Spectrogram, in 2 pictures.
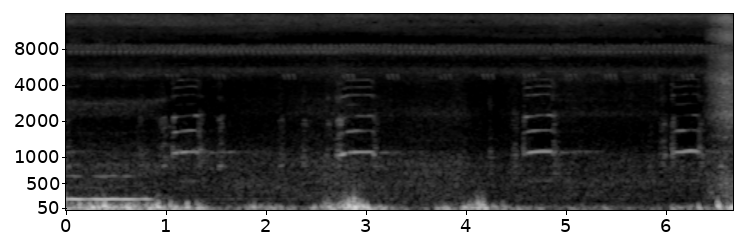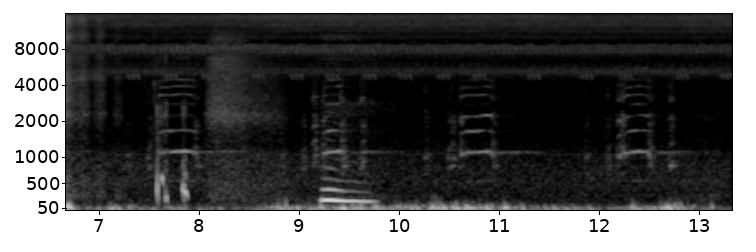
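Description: A chicken clucks in a steady, repeating rhythm, about ten short clucks spaced evenly apart, with one louder squawk partway through over a low rumbling background.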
